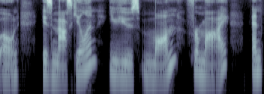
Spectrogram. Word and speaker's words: mon: Mon and ton are nasal. Your mouth should be kind of closed and rounded, mon, ton.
